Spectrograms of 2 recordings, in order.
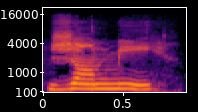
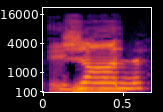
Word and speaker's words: Jean-Mi: Jean-Mi. – Is it Jean-Mi? I thought it was Jean-Mi. Oh, okay. Jean, like J-E-A-N, the French pronunciation, and then Mi, M-I.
